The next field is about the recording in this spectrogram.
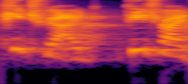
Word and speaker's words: Petri: Yes, Petri spelled P-E-T-R-I. – Like the dish.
